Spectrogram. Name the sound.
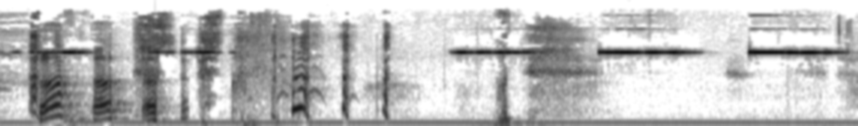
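smoke alarm beeping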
